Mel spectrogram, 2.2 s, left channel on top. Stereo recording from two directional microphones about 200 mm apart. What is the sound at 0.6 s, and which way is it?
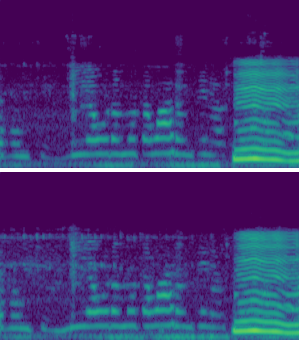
Speech, 5° right (ahead or behind).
